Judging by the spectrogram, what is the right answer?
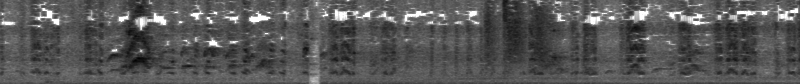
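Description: Pacific parrotlets chirping in many short, high calls, the loudest about a second and a half in, over a steady low hum; the uploader presents these as the birds' breeding calls. The sound cuts out for an instant about three seconds in.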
